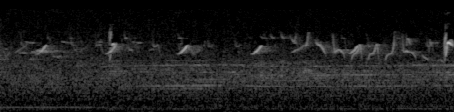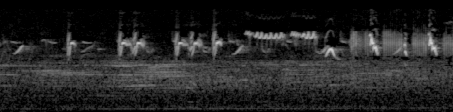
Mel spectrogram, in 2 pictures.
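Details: Bluethroat song: a varied series of short sharp chirps, twangs and whistled notes, sparse at first then growing denser and louder, with ringing repeated phrases toward the end; quiet background otherwise.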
